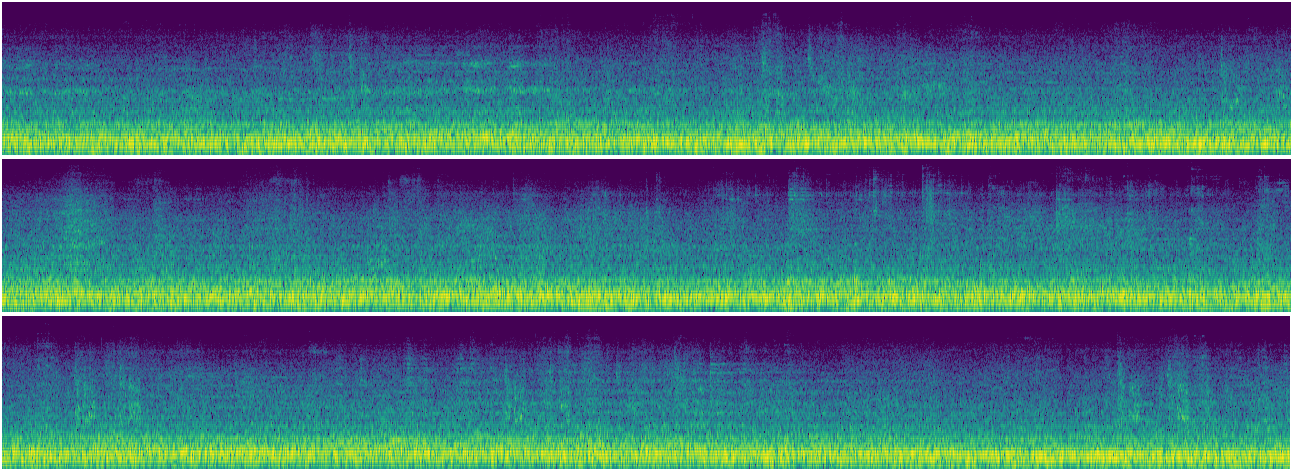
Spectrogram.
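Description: Florida East Coast Railway intermodal freight train passing close by, a steady loud rumble of freight cars with repeated clickety-clack of wheels over rail joints.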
